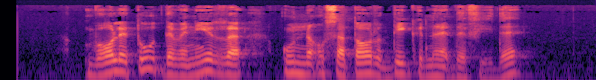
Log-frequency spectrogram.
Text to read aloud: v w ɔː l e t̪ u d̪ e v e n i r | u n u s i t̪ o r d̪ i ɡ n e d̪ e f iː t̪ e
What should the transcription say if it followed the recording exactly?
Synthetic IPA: v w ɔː l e t̪ u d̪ e v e n i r | u n u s a t̪ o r d̪ i ɡ n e d̪ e f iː d̪ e

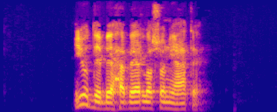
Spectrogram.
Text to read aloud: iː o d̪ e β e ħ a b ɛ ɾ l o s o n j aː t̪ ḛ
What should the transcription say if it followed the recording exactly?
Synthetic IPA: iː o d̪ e b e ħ a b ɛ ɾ l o s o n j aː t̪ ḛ

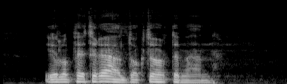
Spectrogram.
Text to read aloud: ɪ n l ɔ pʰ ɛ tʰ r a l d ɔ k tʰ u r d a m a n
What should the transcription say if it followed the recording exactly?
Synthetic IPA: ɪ l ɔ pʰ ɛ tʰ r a l d ɔ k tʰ ɔ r d ə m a n

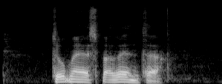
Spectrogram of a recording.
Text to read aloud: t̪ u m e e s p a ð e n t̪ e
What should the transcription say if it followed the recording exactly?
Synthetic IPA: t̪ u m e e s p a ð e n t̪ a

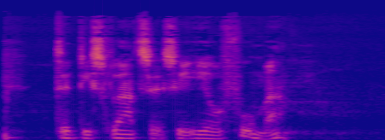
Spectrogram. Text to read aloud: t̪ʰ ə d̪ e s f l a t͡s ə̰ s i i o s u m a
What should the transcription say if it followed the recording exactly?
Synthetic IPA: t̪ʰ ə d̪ i s f l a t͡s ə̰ s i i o f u m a

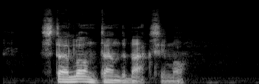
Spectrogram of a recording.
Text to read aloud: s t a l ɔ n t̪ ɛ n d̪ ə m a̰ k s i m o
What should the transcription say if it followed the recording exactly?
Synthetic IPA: s t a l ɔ n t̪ a n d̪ ə m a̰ k s i m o

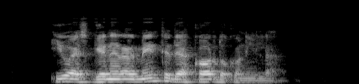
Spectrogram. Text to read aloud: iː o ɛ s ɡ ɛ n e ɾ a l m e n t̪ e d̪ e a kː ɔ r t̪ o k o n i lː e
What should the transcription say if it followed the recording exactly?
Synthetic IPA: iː o ɛ s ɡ e n e ɾ a l m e n t̪ e d̪ e a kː ɔ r d̪ o k o n i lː a

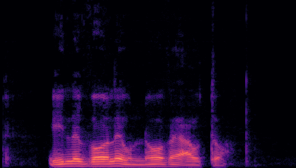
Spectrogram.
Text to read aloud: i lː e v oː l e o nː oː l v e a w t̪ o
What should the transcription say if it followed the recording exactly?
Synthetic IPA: i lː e v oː l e u nː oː v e a w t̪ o

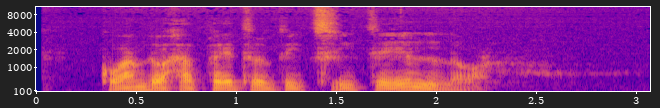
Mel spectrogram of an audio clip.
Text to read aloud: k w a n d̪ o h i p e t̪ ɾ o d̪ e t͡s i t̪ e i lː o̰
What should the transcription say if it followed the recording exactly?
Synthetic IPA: k w a n d̪ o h a p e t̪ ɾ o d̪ i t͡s i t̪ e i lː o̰

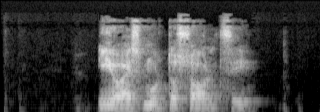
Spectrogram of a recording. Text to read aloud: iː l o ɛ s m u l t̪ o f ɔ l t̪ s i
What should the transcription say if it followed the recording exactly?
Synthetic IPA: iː o ɛ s m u l t̪ o s ɔ l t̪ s i

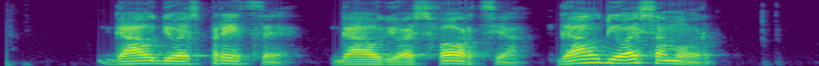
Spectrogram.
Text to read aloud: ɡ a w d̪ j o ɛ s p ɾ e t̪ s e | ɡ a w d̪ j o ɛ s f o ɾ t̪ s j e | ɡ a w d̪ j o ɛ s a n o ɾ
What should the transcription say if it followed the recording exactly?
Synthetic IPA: ɡ a w d̪ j o ɛ s p ɾ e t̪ s e | ɡ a w d̪ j o ɛ s f ɔ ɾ t̪ s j a | ɡ a w d̪ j o ɛ s a m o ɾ

